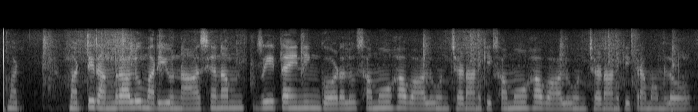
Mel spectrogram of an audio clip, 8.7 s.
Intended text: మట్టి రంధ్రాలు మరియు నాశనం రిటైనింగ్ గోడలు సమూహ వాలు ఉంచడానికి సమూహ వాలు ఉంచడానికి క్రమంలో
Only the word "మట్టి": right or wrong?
right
